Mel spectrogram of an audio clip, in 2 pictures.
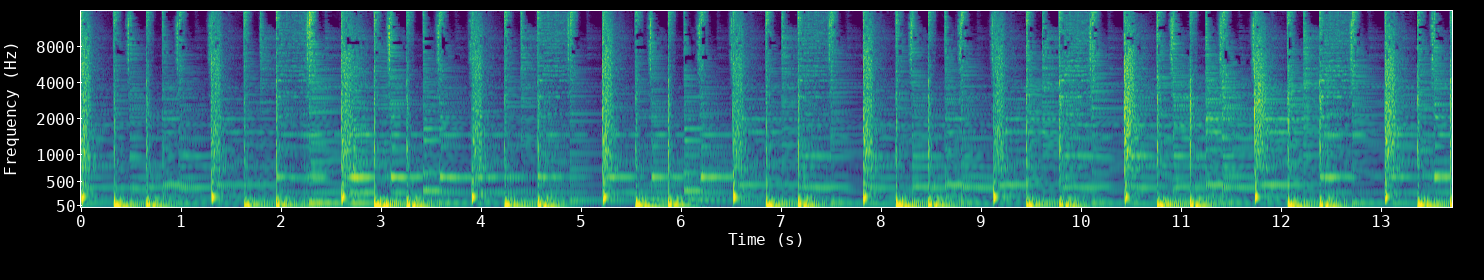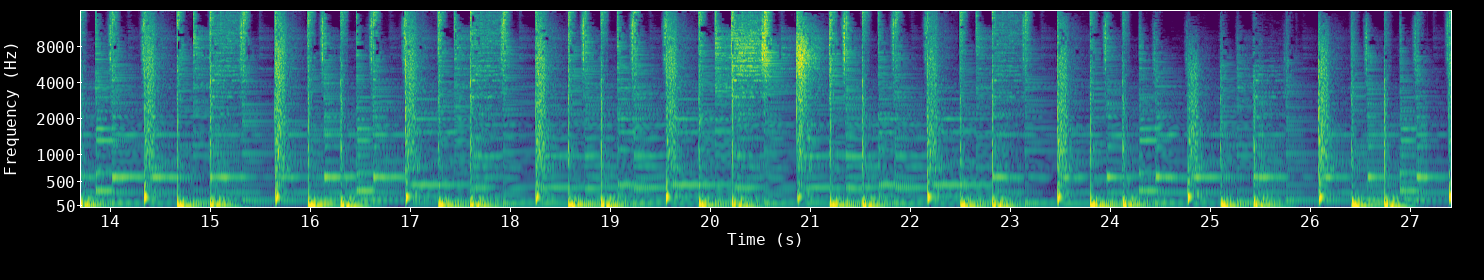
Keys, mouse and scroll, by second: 15.3-16.8 drag.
